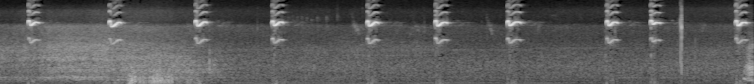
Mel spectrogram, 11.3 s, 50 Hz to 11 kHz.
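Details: Killdeer defending her eggs in Jackson, New Jersey, 2008: loud, high, shrill calls with a slurred downward inflection, repeated about every second and a bit, eleven in all, over faint background rumble.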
